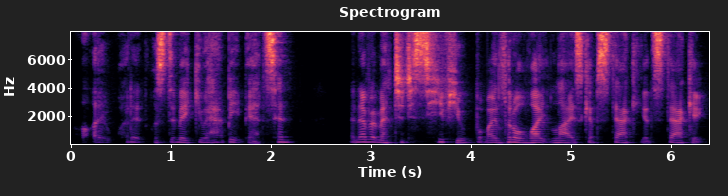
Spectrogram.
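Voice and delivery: faint tearful confession; weak dying confession. Acted. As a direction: fade out as you confess.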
